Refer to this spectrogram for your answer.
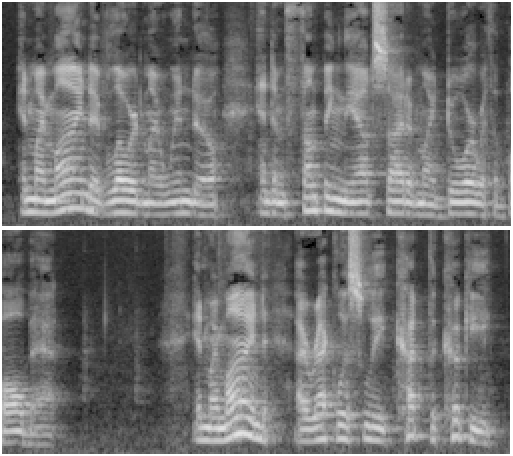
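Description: A man with an American accent speaks in a normal speaking voice at a medium pitch, at a fairly slow pace with ordinary pitch variation. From Dayton, Ohio. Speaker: poet and farrier. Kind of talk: interview conversation. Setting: at home.

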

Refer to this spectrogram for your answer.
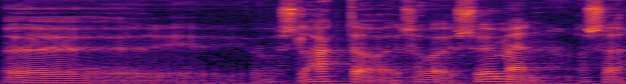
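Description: With a Jutlandic accent, a man speaks at a fairly slow pace in a very deep, low pitch, with audible room echo. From Denmark, Jutland (Skive). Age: 30s. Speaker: artist. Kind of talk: interview. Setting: studio workshop. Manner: halting, many repetitions and fillers.

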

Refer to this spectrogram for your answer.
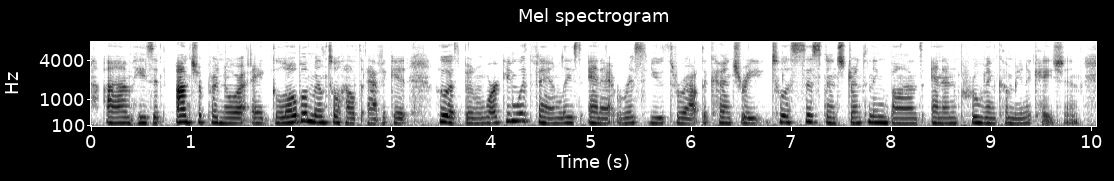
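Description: Here a woman with an unremarkable speaking voice talks at a fairly quick pace. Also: medium pitch for a woman, fairly even intonation, hardly any pauses. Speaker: podcast host and grief coach. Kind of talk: podcast interview.

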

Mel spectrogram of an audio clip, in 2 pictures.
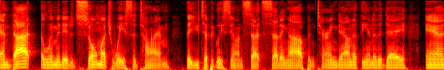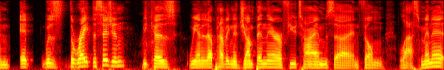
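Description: Using a normal speaking voice, a man speaks at medium pitch and moderate pace. His pitch varies ordinarily, and the sound is dry and close with no echo. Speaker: filmmaker. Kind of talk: casual chat.

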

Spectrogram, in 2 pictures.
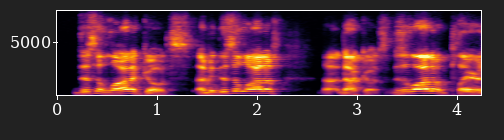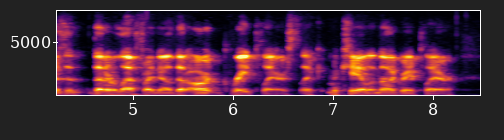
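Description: At a moderate pace, a man's voice makes very wide pitch swings. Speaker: podcast co-host. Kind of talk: casual chat recapping a TV show.

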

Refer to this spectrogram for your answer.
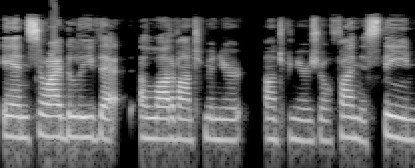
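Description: At a moderate pace, a woman with a Southern US accent talks, the sound dry and close with no echo. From US South, Mississippi. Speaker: tech company founder and CEO. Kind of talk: interview.

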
